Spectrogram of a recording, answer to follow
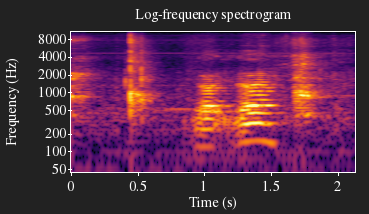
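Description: Paper bag of self-raising flour crinkling as it is tipped and flour pours into a plastic bowl, with one sharp crackle about half a second in.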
